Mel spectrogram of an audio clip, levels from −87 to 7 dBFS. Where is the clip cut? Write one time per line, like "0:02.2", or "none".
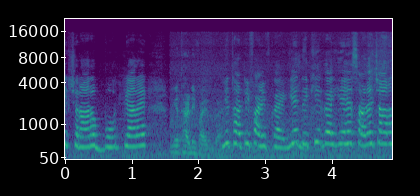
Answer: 0:01.4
